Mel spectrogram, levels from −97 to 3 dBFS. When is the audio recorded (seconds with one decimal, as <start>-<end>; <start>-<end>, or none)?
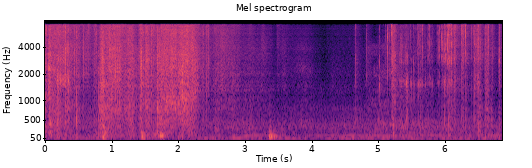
4.9-6.1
